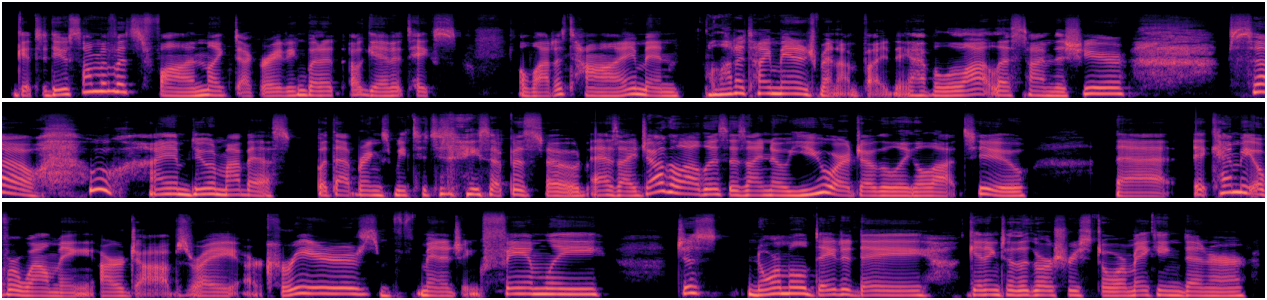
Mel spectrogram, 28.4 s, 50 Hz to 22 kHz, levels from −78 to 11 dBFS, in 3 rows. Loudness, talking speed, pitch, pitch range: -18 LUFS, 180 wpm, 190 Hz, 170-225 Hz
